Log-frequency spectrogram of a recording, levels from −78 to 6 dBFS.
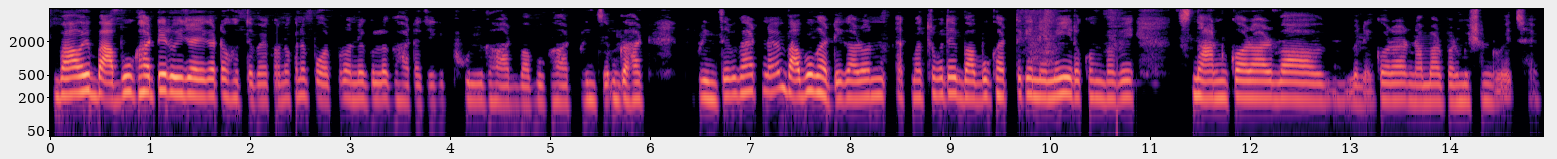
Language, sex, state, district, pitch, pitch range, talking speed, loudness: Bengali, female, West Bengal, Kolkata, 195 Hz, 180-215 Hz, 155 wpm, -19 LUFS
